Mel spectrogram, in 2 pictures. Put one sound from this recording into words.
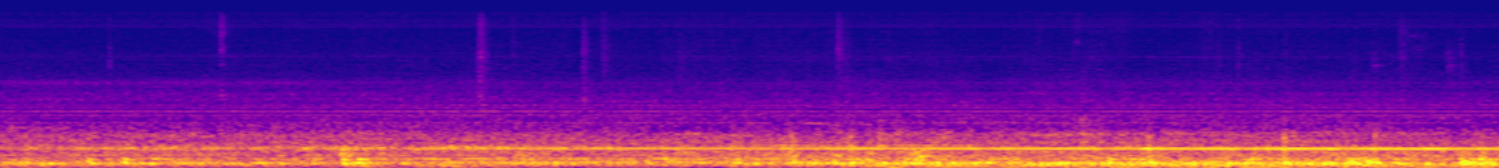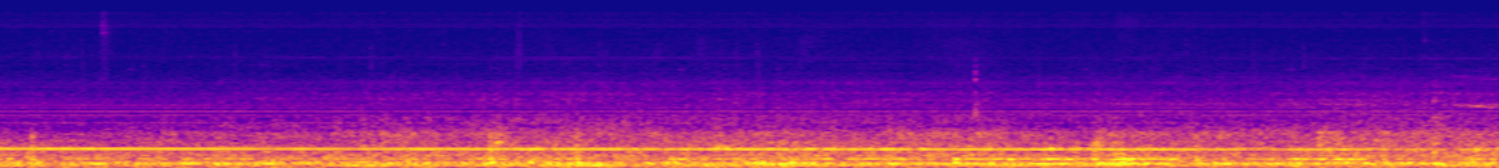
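A steady whine from the train's motor runs underneath.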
